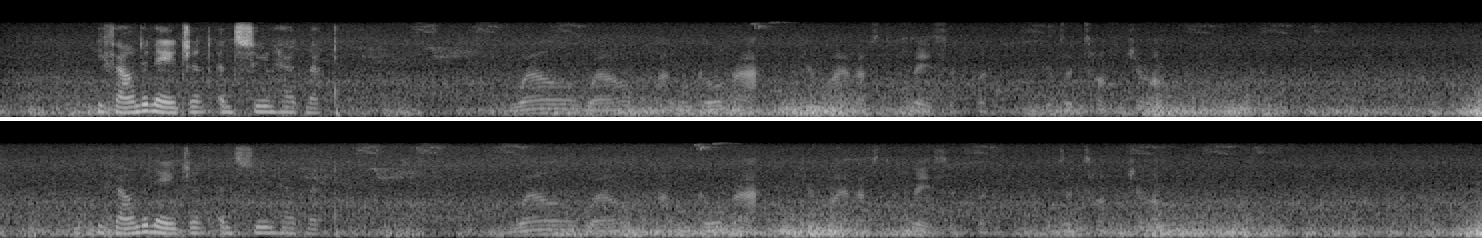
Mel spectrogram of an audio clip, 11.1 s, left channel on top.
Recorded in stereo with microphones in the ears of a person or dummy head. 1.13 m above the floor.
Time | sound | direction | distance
0.7 | a woman speaking | 65° left (ahead or behind) | ?
2.5 | a thud | 75° left (ahead or behind) | ?
3.8 | a man speaking | 20° left (ahead or behind) | ?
